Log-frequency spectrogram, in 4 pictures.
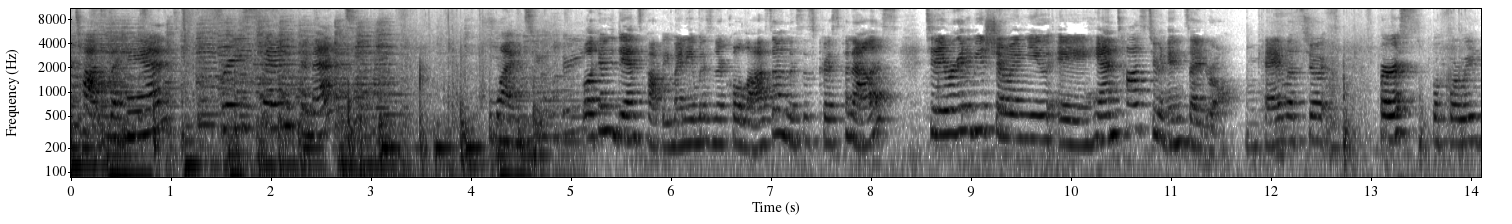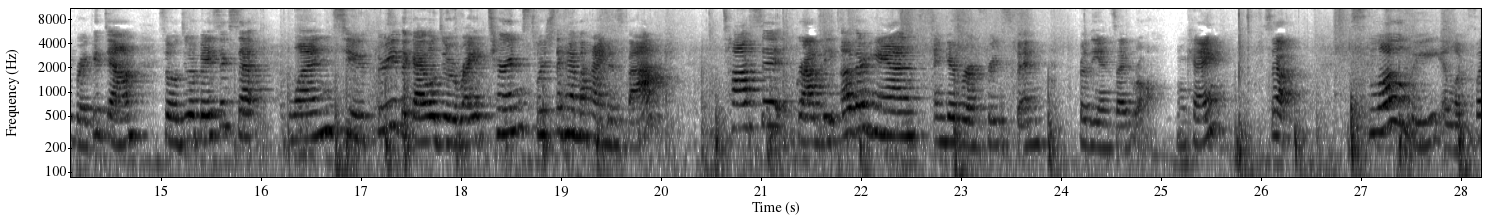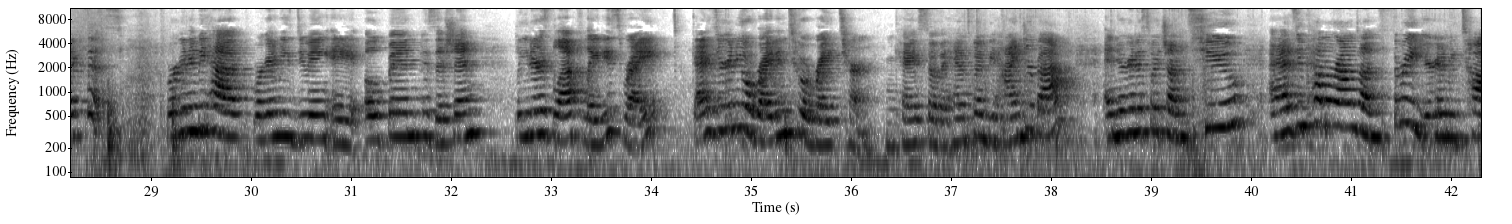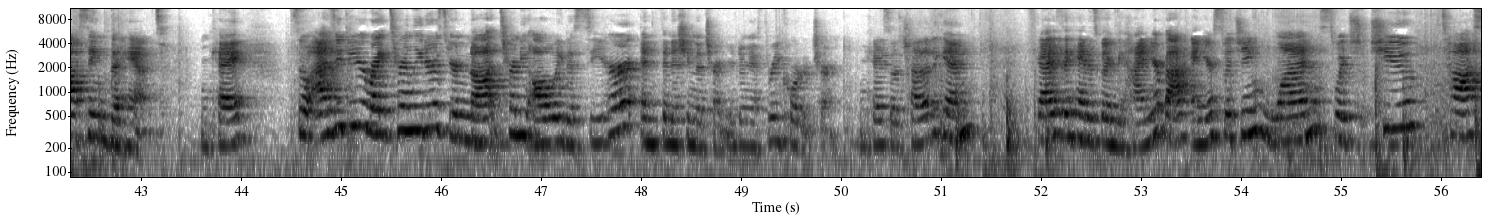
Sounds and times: Speech: 0.0s - 2.8s, 4.2s - 51.4s, 52.0s - 56.4s.

